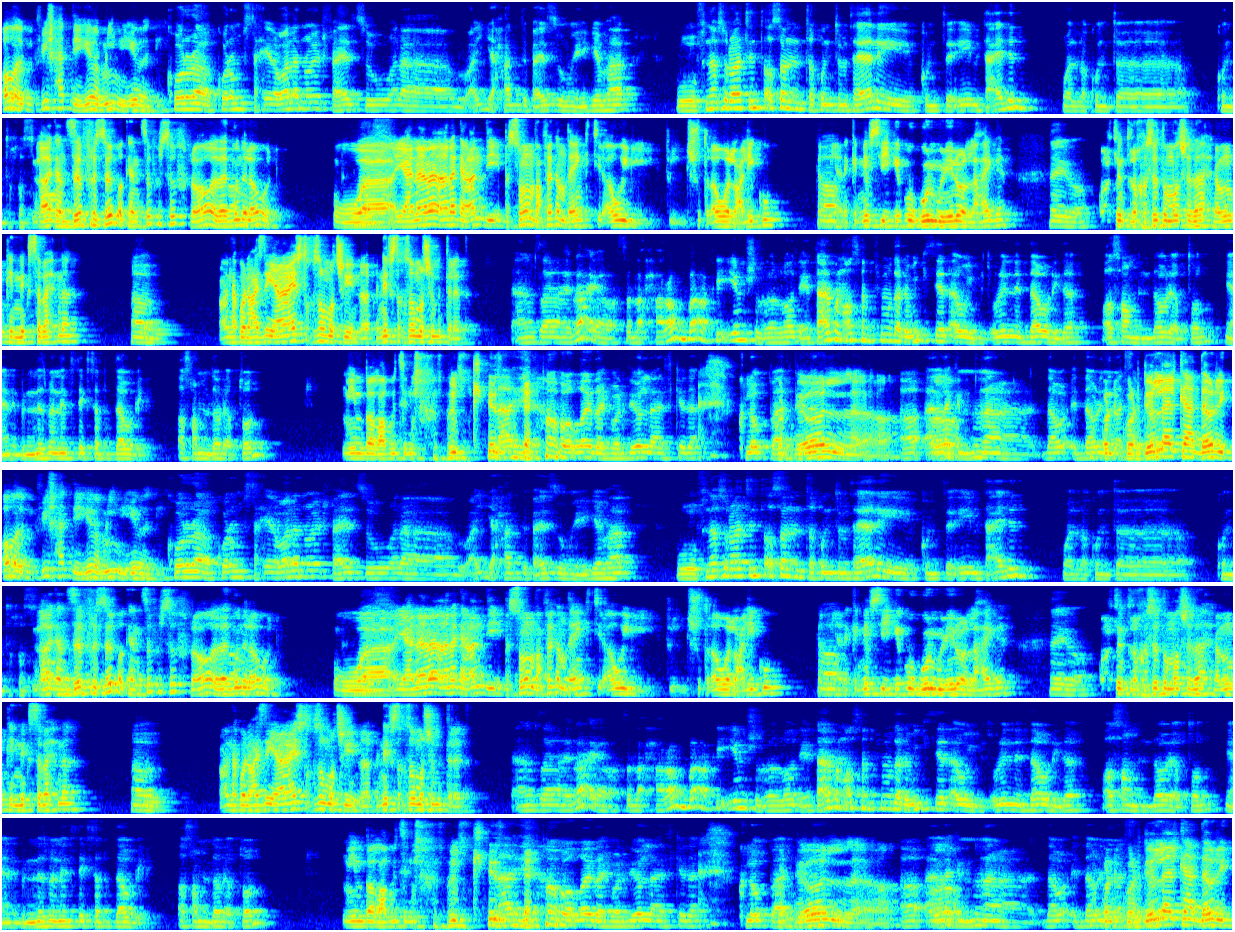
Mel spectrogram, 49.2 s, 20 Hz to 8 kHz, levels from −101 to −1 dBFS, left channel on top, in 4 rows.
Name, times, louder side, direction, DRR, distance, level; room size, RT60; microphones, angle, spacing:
voice 1, 0.0-1.6 12.6-15.0 15.6-20.0 20.5-22.3 23.3-25.4 26.0-26.2 26.8-29.2 40.3-41.9 43.9-44.1 44.9-45.9 46.2-46.5 47.9-49.1, left 3 dB, 90° left, 7 dB, 1.3 m, -31 dB
voice 2, 1.7-6.3 6.7-10.3 10.6-11.8 12.1-13.1 14.5-14.8 15.8-16.2 20.5-20.8 22.8-23.2 25.9-26.2 29.7-38.4 38.7-39.5 41.8-43.9 44.3-45.1 45.9-48.6, left 2 dB, 65° left, 9 dB, 1.2 m, -39 dB
15.5 x 7.9 x 2.9 m, 0.31 s
head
